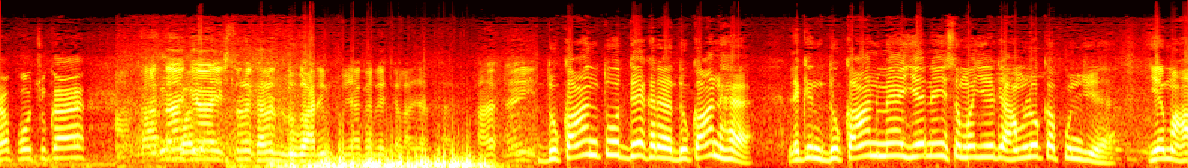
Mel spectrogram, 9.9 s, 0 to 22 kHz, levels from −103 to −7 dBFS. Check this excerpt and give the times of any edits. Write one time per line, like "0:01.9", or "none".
0:01.0
0:04.5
